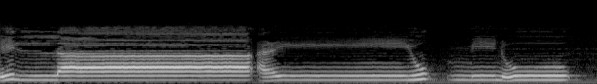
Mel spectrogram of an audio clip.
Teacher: نون ساکن کے بعد یا آ گیا، یہاں ادغام ہوگا غننے کے ساتھ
